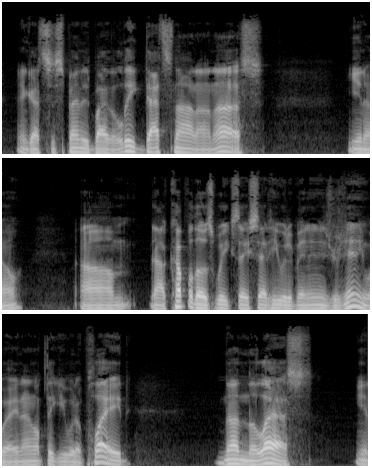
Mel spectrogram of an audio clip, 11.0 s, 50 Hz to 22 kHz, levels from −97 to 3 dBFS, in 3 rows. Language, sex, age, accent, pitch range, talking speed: English, male, 40-59, American, 90-115 Hz, 200 wpm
